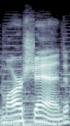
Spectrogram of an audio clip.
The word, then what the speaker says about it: Marchand: It's pronounced Marchand. Ah, you know, it sounds French in my opinion.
